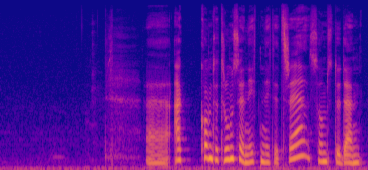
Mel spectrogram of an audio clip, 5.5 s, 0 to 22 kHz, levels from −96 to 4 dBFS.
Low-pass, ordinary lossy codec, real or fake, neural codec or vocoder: 19.8 kHz; none; real; none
